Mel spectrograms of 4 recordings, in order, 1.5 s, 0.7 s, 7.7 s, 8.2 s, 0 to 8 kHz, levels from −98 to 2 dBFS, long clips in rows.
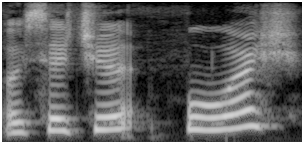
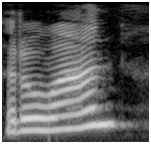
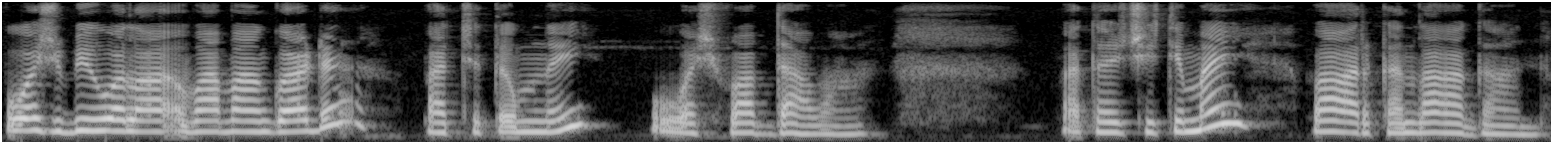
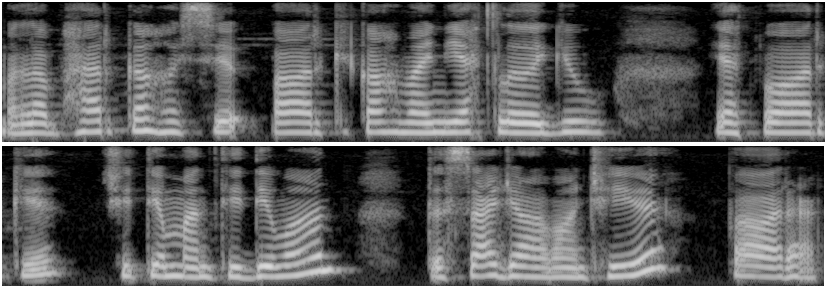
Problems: constant background noise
